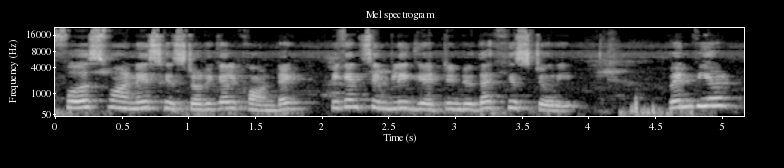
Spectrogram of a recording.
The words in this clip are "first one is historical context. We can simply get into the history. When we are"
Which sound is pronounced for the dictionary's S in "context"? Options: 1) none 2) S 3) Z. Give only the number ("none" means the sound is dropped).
1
